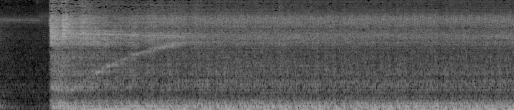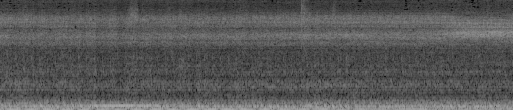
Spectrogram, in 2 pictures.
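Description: An electric spark discharge buzzes loudly and harshly.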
